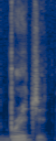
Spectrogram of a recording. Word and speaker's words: Brijitte: way Bridget said um is it brid Bridget or Brigid I got a friend in New York named briged as well and she her she pronounces her name Bridget so I think Bridget West pronounces her is Bridget she said uh she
